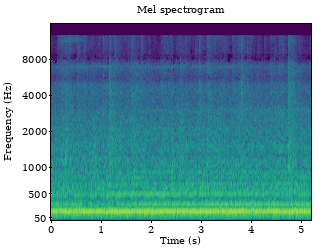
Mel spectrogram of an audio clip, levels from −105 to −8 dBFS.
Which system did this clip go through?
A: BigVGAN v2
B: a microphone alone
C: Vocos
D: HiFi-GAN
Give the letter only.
A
